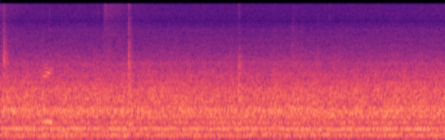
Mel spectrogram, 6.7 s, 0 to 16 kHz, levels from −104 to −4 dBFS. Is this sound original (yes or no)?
yes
